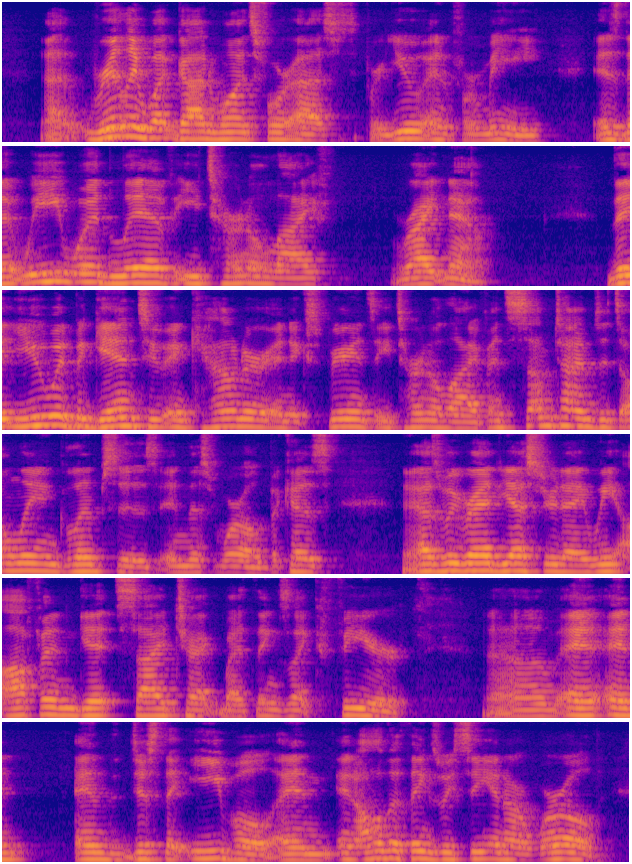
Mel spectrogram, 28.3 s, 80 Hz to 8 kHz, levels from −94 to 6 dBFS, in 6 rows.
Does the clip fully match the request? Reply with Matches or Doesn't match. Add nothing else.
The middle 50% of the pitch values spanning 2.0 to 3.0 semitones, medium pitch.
Matches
